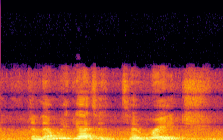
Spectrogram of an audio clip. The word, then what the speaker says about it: Raich: And it's pronounced Raich. Not Raich, but Raich, like R-A, Raich, okay?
